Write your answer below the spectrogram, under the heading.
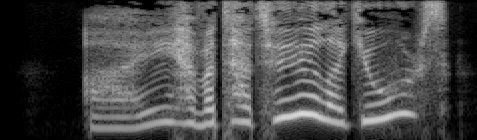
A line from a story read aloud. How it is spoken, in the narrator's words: Amber said breathlessly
